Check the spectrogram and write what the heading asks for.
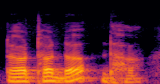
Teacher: ट वर्ग जो है कि मूर्धन्य का व्यंजन है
